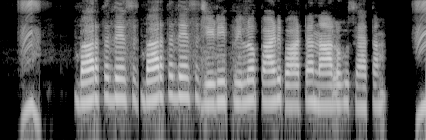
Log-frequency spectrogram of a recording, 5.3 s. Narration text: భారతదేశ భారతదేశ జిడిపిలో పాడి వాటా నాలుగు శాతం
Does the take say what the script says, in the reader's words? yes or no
yes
